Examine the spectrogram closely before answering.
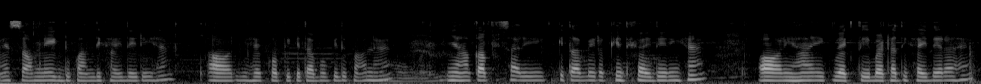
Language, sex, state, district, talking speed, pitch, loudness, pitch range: Hindi, female, Uttar Pradesh, Muzaffarnagar, 200 wpm, 185 Hz, -33 LUFS, 180-190 Hz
